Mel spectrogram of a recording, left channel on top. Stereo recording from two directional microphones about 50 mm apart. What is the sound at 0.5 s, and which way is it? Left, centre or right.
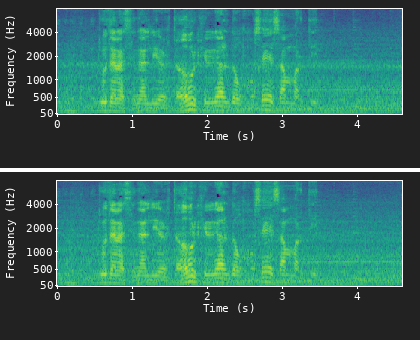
Speech, centre.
